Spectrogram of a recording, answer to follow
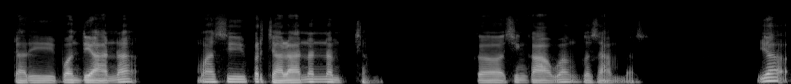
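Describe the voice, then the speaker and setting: A middle-aged man with an East Javanese accent giving a chatty classroom lecture on law practice, acting out client talk in quick asides. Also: fairly low pitch, vocal fry, warm tone, dry recording.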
